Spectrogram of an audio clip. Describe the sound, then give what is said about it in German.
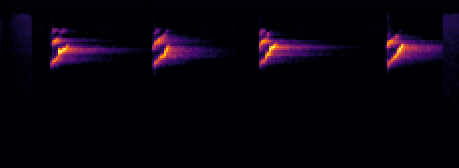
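Four evenly spaced, high, clear chirping notes from a common chiffchaff, each a quick rising sweep, repeated in a steady chiff-chaff rhythm with short pauses between, the bird singing alone. “Wir fangen einmal mit dem Zilpzalp an, der ist in Eurasien und Nordafrika verbreitet. Sie hören jetzt zunächst einmal, wie der Vogel singt und so können Sie sich schon mal die Frage stellen, wie könnte das zugehörige Spektrogramm aussehen?”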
